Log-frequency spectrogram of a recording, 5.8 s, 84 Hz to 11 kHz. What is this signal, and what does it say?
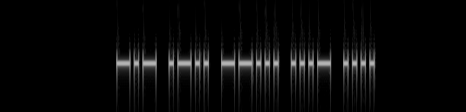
Morse code, heard as a keyed tone, about 25 wpm, 700 Hz. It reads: KL7VH
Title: Speed Racing - USA 2x2 Call Signs 22wpm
